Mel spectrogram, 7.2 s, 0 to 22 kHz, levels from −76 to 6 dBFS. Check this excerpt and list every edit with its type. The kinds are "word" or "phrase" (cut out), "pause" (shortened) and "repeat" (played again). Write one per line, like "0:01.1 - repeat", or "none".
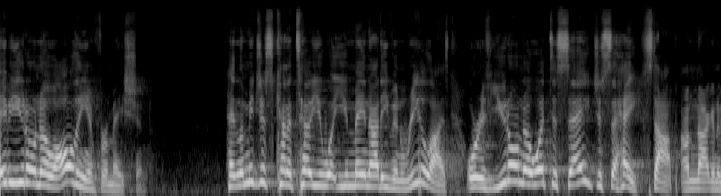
none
